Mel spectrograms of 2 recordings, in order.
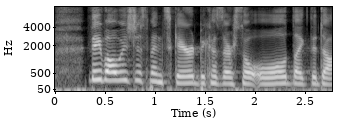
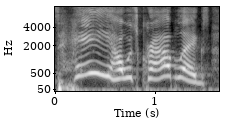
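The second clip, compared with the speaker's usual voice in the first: high, loud imitated greeting; punchy high-pitched hey, then easing down; LaDonna; 9 semitones higher, 4 dB louder, slower than usual. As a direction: voice a friend's upbeat hello. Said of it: "The first words LaDonna said was".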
